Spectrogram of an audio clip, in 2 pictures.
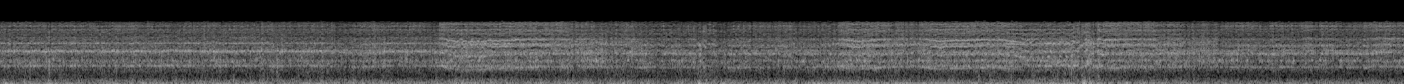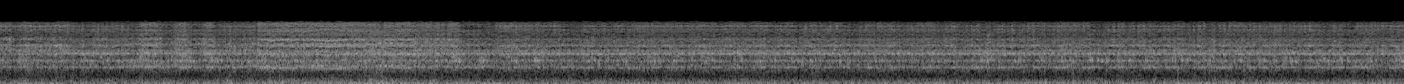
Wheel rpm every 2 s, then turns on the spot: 230, 230, 220, 210, 210, 210, 220, 210, 210, 210, 210, 210, 210, 210.
none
